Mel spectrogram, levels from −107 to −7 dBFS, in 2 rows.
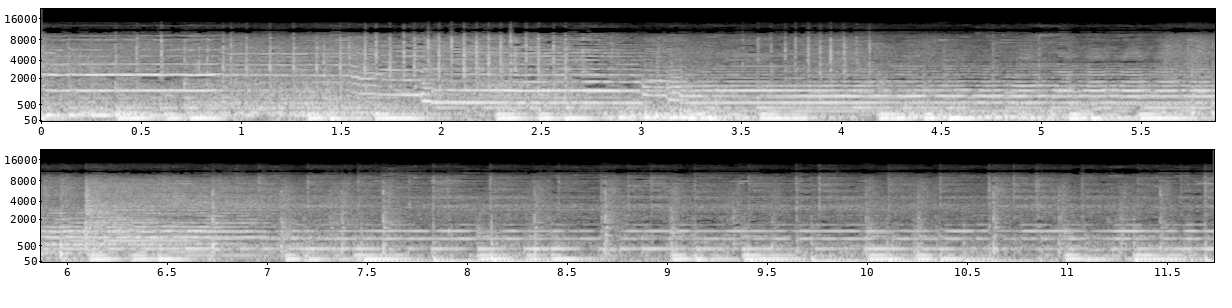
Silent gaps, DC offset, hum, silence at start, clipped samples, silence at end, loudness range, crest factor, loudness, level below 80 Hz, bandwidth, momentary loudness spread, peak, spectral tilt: none; under 0.1%; none; 0 s; under 0.1%; 0 s; 5 LU; 14 dB; -16 LUFS; -28 dBFS; 10 kHz; 8 LU; 0 dBFS; -6 dB/octave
